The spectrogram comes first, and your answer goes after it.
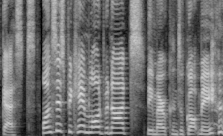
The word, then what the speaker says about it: Bernard: of Bernard and Mimsy I think the Americans pronounce it Bernard but that's Bernard for me and wiberg's a European place so it's berned so when you actually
